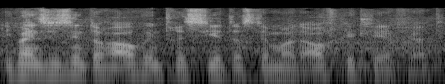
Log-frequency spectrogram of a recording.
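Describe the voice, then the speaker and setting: An actor playing a probing, matter-of-fact police investigator in a crime radio drama. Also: male voice, on the low side, rapid-fire, a crowd in the background, noisy background, natural voice.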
